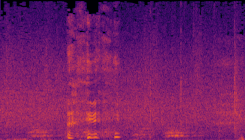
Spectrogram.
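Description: A dog giving a few short yips and whines, mostly about a second in.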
